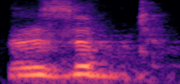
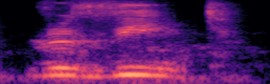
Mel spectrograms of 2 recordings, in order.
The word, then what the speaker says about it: receipt: It's not receipt. The letter P is silent there. It is actually receipt.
